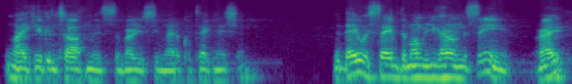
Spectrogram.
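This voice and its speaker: A man's voice: on the low side, fairly even intonation, brisk, background noise, close to an everyday voice. A man acting an easygoing, good-hearted young hospital volunteer with casual banter in a screenplay table read, on dull audio. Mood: affectionate teasing.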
